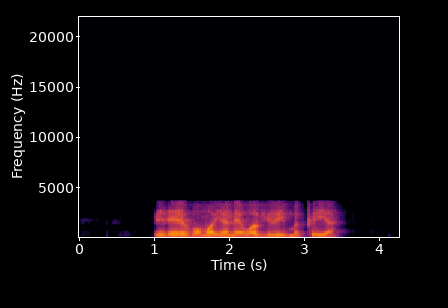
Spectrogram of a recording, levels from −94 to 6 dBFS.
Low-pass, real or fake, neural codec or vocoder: 3.6 kHz; fake; codec, 24 kHz, 0.9 kbps, DualCodec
